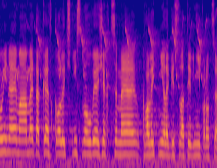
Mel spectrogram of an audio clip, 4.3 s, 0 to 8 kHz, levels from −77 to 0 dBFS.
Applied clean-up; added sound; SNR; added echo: none; Bird vocalization, bird call, bird song; 17 dB; none.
